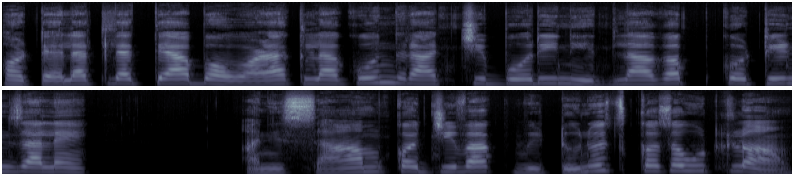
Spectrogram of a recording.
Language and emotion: Goan Konkani, sad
